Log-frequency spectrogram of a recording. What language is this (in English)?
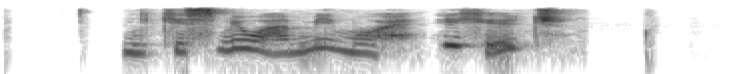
Kabyle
